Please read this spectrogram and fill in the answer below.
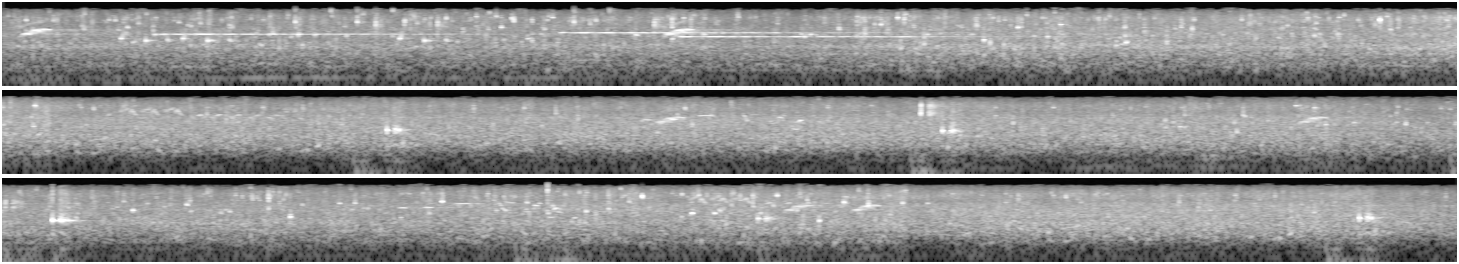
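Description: Nature-sound interlude of steadily trickling, flowing water, with scattered short high chirps and a few held whistled notes during the first several seconds.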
